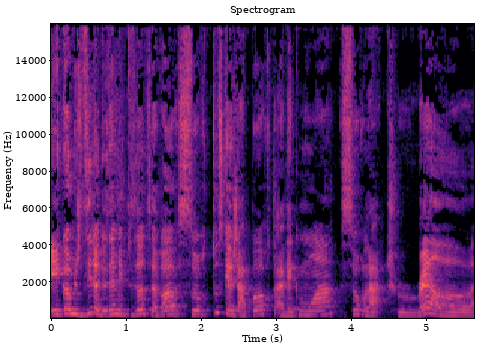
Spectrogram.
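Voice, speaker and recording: In a Quebec accent, a woman speaks at a high pitch with lively intonation. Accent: Québécois French. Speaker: hiking vlogger. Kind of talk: casual vlog talk.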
